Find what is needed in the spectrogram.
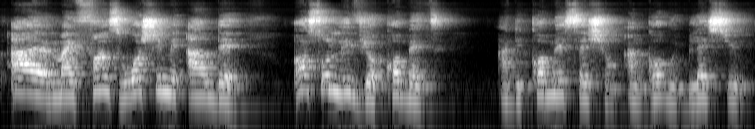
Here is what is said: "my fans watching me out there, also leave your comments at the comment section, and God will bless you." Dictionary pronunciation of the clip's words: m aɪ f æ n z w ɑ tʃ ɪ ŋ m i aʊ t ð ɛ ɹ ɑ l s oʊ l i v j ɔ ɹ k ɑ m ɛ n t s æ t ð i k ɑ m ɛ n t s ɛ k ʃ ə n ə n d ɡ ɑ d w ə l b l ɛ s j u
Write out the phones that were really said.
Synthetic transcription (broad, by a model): m aɪ f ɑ n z w ɑ ʃ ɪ m i aʊ t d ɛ ɑ l s oʊ l i v j ɔ k ɑ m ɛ n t ɑ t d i k ɑ m ɛ n t s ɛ ʃ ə n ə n ɡ ɑ d w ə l b l ɛ s j u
